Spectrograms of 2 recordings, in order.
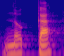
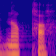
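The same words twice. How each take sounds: First: "no ka" said dry and plain like a K, rising at the end; dry K pronunciation. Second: "no ka" with the Q sound, said clearly and a bit louder; correct Quechua pronunciation. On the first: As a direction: pronounce "no ka" seco, a flat K sound, as the wrong example. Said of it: "Si yo pronunciara así seco". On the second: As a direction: say "no ka" with the back-of-throat Q, clean and firm. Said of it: "La pronunciación también no ka". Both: Shown as a demonstration.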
